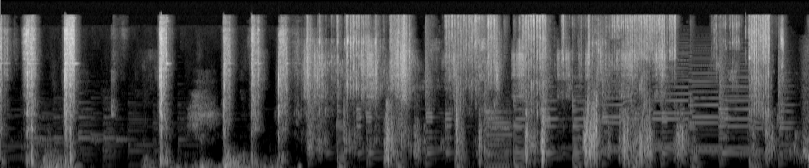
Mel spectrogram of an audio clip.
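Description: Machete blade scraping along a thin wooden stick in repeated short strokes, shaving off its small thorns, under background music.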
